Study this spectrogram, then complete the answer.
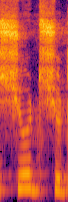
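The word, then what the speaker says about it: should: उसके बाद में वुड के बाद में शुड के बाद में कुड के बाद में वॉक, इस तरह से इसे प्रोनाउंस करा जाएगा।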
